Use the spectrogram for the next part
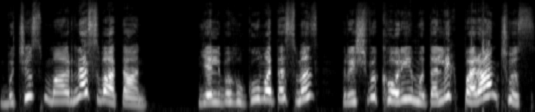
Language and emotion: Kashmiri, angry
